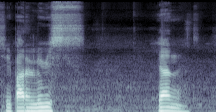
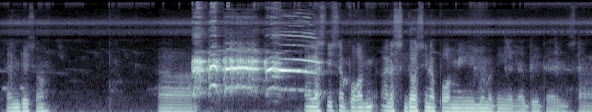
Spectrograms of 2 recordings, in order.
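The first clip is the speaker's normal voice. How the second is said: hushed voice; 2 semitones lower, 8 dB quieter than usual. Real, not acted. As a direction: keep it down, people sleeping. Early morning, others still asleep.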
